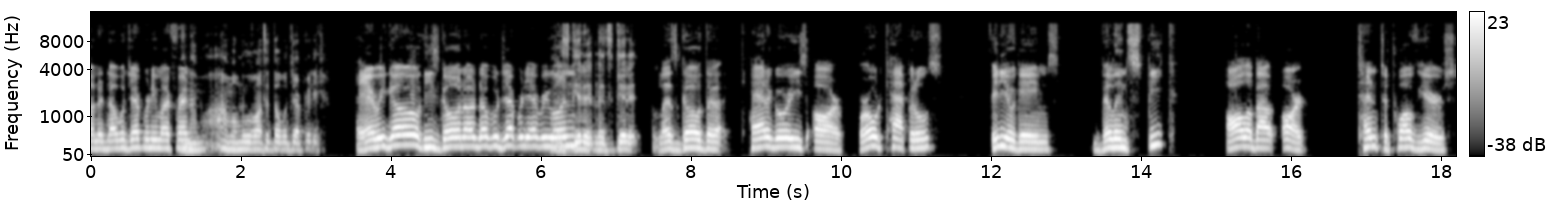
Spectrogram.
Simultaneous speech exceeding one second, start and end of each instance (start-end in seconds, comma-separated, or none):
none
